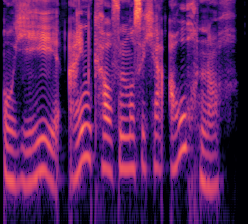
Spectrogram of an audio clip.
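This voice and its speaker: A woman's voice: mid-range voice, expressive, slow, darkish tone, dry recording, clean studio sound. A woman voicing a chatty woman who frets over her household chores in a story. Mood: flustered, overwhelmed.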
